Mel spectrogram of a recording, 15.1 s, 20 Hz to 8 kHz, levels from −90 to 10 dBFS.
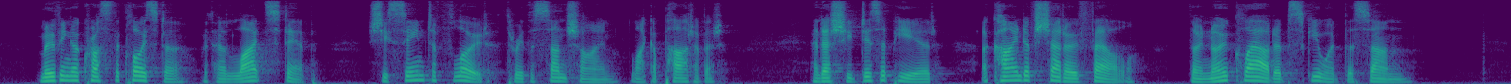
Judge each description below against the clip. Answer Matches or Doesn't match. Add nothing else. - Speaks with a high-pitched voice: Doesn't match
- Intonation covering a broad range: Matches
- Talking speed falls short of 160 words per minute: Matches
